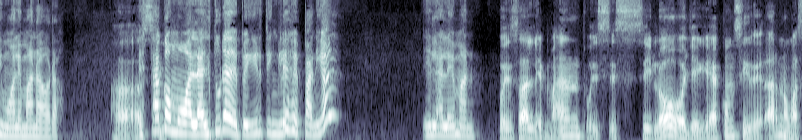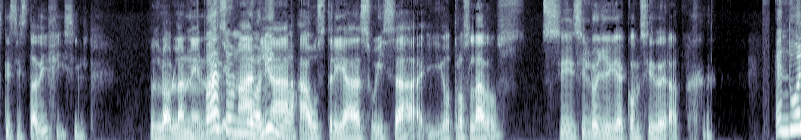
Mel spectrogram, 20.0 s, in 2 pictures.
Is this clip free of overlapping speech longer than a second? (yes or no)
no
